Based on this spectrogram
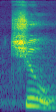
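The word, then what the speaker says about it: chew: का next rule है यदि किसी वर्ड के अंत में सी एच एस एच एल और आर के बाद अगर ई डब्लू आता है तो वहां पे ई डब्लू को हमें क्या प्रोनाउंस करना है उ प्रोनाउंस करना है उ यहां पे जोड़ देके प्रोनाउंस करना है बड़ी ऊ आप देख सकते हैं बड़ी ऊ है उ चू एग्जांपल देखते हैं चू यहां पे देखते हैं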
